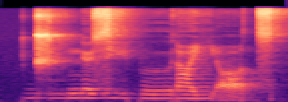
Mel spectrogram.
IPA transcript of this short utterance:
d͡ʒ ṳ n ø z e̤ p uː ɾ ɑ ʎ ɑ̰ t͡s

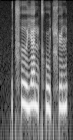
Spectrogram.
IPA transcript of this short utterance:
t͡sʰ ɹ̩˥˧ j ɛ˥˩ n kʰ u˨˩ t͡ɕʰ y˦ n

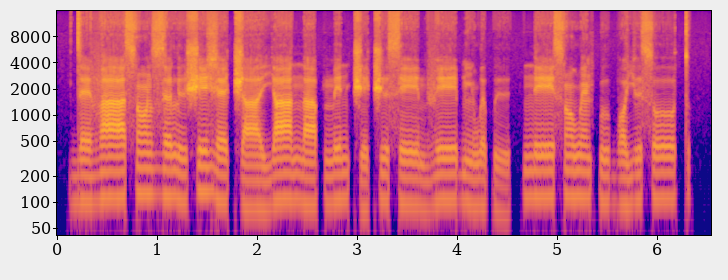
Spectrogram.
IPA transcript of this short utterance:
d ɛ˨ v aː˧ s ɔ̃˦ l z ə˧ l ɨ˨ ʃ e˦ ɣ ɛ˨˦ t͡ʃ aː˨ j aː˦ n aː˧ p m e˦ n t͡ʃ e˨ t͡ʃ ɨ˦ s eː˦˨ m v eː˦ ɓ ĩ˧ w ə˧ p ɨ˨ | n eː˦ s ɔ̃˦ w ɛ̃˦ k͡p u˧ b ɔ˧ j ɨ˦ s oː˦ t

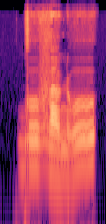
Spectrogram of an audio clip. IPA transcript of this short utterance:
ɡ o˧ v a˨ ɳ o˦

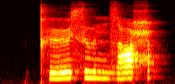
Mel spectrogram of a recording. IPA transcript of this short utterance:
kʰ ø s ɯ n z ɑ ħ

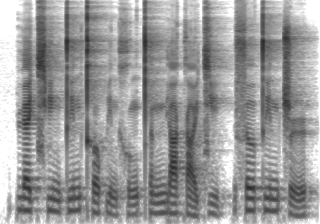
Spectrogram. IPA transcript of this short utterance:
p ɥ ɛ˥ t͡ɕʰ i˥˩ ŋ t̪ i˥ n kʰ ɤ˧˥ p i˨˩ n x ʊ˧˥ ŋ t̪ʰ ə˧˥ n n̪ j ä˧˥ k a˨˩ ɪ̯ t͡ɕ i˥˩ | s ɹ̩˥ t̪ i˥ n ʈ͡ʂ ɻ̩˨˩˦

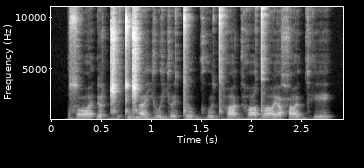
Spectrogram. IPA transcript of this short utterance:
zˤ o˧˩ ə̯ ɗ ʌ˥ ɡ͡ǁ ə˨˥ t ŋ͡ǁ a˨˥ j o˧˩ j ə˨˥ t o˥ ɡʱ o˧˩ dʱ ɑ˨˥ ɡʱ ɑ˥ dˤ o˧˩ j ə˥ ħ ɑ˨˥ ə̯ ɡʱ e˨˥

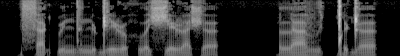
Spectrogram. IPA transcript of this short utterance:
s a k͡p ʉ n d ɐ n ʉ ɖ i ɭ o h u ɐ̯ ɕ e ɭ a ʃ ɐ | l a v ɨ ǃ ɨ ɖ ɐ

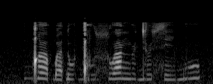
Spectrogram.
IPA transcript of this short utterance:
ŋ͡ǃ ɐ ɓ ɐ ɗ u ɡ͡ǃ u sʷ a ŋ ʉ d ʉ s i b u

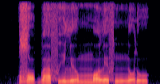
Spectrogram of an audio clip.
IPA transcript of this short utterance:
zˤ o˦ b a˩ f i˦ lʲ o˥˨ mː ɔ˥˨ l e˦ f nː o˩ ɾ u˦

